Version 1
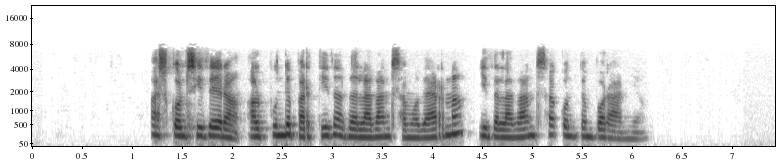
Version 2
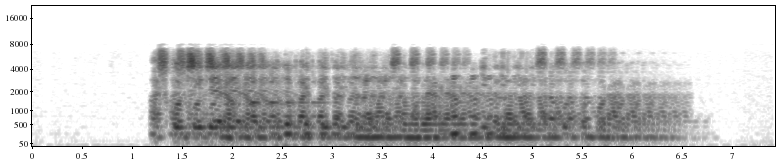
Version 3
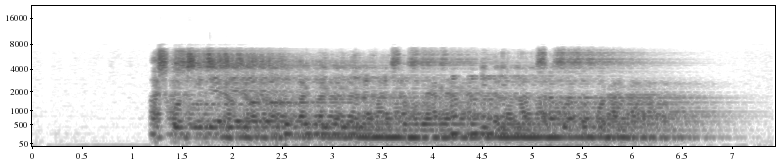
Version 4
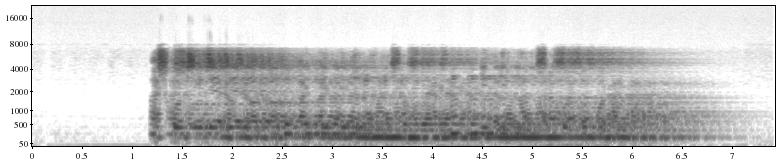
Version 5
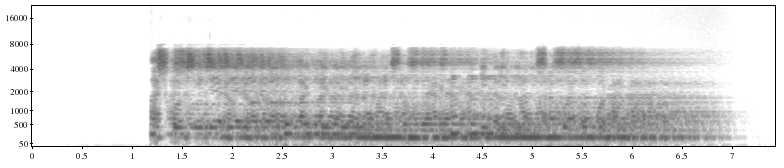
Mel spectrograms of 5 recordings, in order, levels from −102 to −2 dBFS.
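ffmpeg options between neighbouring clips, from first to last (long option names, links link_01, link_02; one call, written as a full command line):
ffmpeg -i in.wav -filter_complex "[0:a]asplit=2[link_01][link_02];[link_02]aecho=0:1:190|351.5|488.8|605.5|704.6:0.631|0.398|0.251|0.158|0.1[link_03];[link_01][link_03]amix=inputs=2:normalize=0,afftfilt=real='re*2*eq(mod(b,4),0)':imag='im*2*eq(mod(b,4),0)':win_size=2048:overlap=0.75" out.wav
ffmpeg -i in.wav -filter_complex "[0:a]asplit=2[link_01][link_02];[link_02]aecho=0:1:212.8|285.7:0.316|0.316[link_03];[link_01][link_03]amix=inputs=2:normalize=0,acompressor=threshold=-29dB:ratio=5,asplit=2[link_04][link_05];[link_05]aecho=0:1:157|314|471|628|785|942:0.266|0.138|0.0719|0.0374|0.0195|0.0101[link_06];[link_04][link_06]amix=inputs=2:normalize=0" out.wav
ffmpeg -i in.wav -filter_complex "[0:a]acrossover=split=700[link_01][link_02];[link_02]crystalizer=i=2.5:c=0[link_03];[link_01][link_03]amix=inputs=2:normalize=0,equalizer=frequency=1600:width_type=o:width=1.7:gain=-11.5,volume=1.5dB" out.wav
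ffmpeg -i in.wav -af "agate=range=-33dB:threshold=-59dB:ratio=3:detection=peak,acompressor=threshold=-47dB:ratio=1.5,volume=-2.5dB" out.wav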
